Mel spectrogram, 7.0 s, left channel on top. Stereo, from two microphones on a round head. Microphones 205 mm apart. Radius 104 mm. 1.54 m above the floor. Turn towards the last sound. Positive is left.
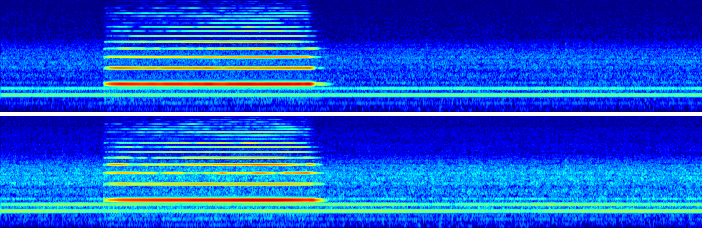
turn(degrees=-20)  # may be behind; listen again after turning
